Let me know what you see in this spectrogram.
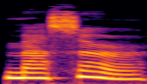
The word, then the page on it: masseur: American English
